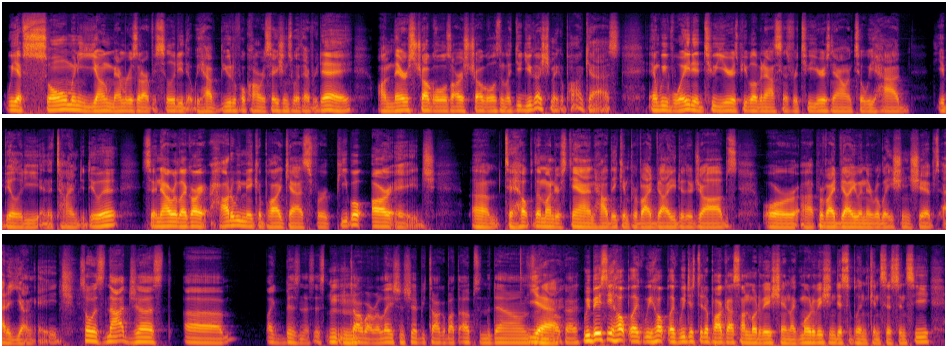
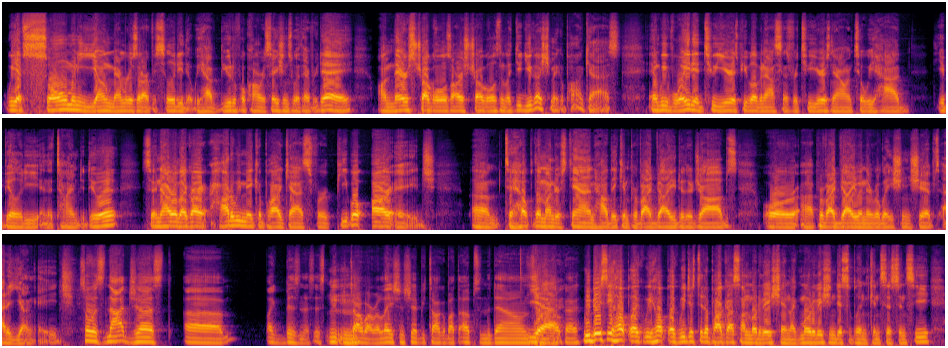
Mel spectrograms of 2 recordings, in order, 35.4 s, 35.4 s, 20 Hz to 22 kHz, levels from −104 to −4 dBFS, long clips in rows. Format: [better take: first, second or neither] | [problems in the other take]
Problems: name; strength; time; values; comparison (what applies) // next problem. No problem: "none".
first | distortion; slight; 3% of the sound clipped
